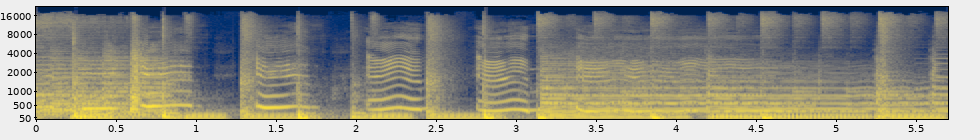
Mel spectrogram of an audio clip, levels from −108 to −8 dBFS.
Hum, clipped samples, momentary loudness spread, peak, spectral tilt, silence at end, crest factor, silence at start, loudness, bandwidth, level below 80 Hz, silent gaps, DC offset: none; under 0.1%; 8 LU; 0 dBFS; -6.5 dB/octave; 0 s; 14 dB; 0 s; -16 LUFS; 18.5 kHz; -20 dBFS; none; under 0.1%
